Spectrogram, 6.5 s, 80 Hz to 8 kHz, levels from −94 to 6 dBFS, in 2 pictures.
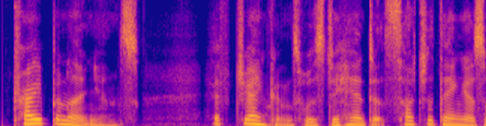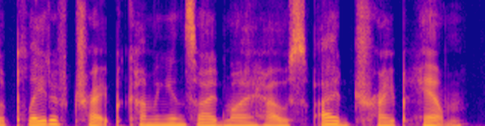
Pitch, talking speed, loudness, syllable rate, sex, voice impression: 180 Hz, 220 wpm, -19 LUFS, 6.0 syllables/s, female, feminine, adult-like, tensed, slightly powerful, hard, clear, fluent, slightly raspy, intellectual, calm, reassuring, elegant, slightly strict, modest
